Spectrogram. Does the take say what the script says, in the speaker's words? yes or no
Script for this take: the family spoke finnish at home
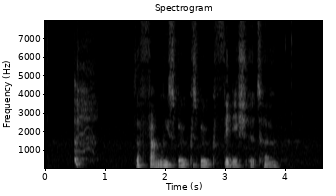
no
